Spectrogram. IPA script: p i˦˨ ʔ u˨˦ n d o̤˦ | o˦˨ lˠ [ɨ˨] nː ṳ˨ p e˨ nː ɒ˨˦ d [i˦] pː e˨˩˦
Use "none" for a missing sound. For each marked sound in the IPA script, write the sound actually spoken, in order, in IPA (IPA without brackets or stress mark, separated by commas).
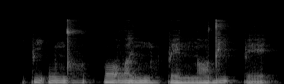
i˨, i˦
